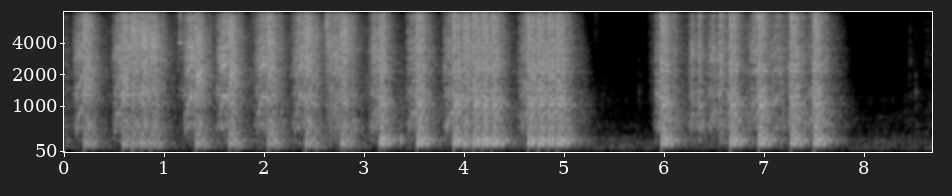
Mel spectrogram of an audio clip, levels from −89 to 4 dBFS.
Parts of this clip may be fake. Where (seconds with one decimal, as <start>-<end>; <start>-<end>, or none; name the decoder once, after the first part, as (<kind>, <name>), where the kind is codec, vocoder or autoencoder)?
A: 2.5-3.2 (codec, DAC)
